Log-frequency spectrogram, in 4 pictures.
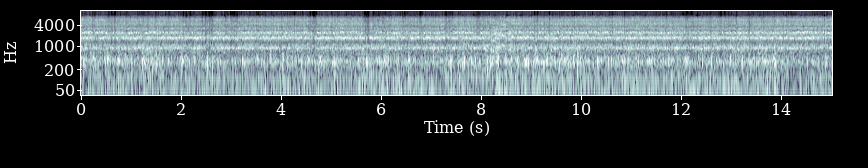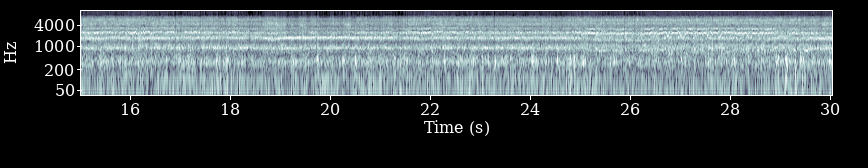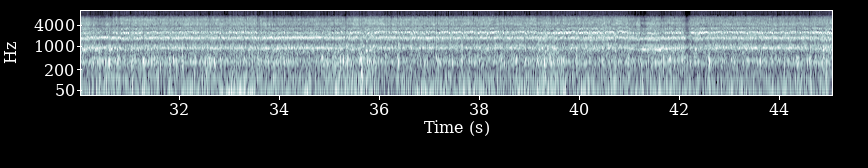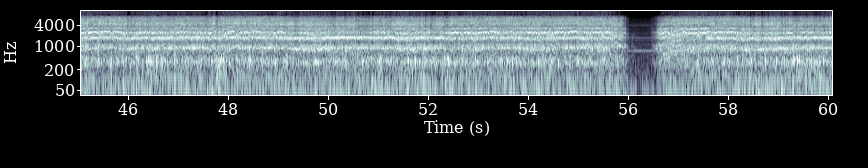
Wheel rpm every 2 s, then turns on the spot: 230, 230, 230, 230, 230, 230, 230, 230, 230, 230, 230, 230, 220, 190, 200, 220, 230, 230, 230, 230, 220, 230, 230, 230, 230, 230, 220, 180, 130, 220.
none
